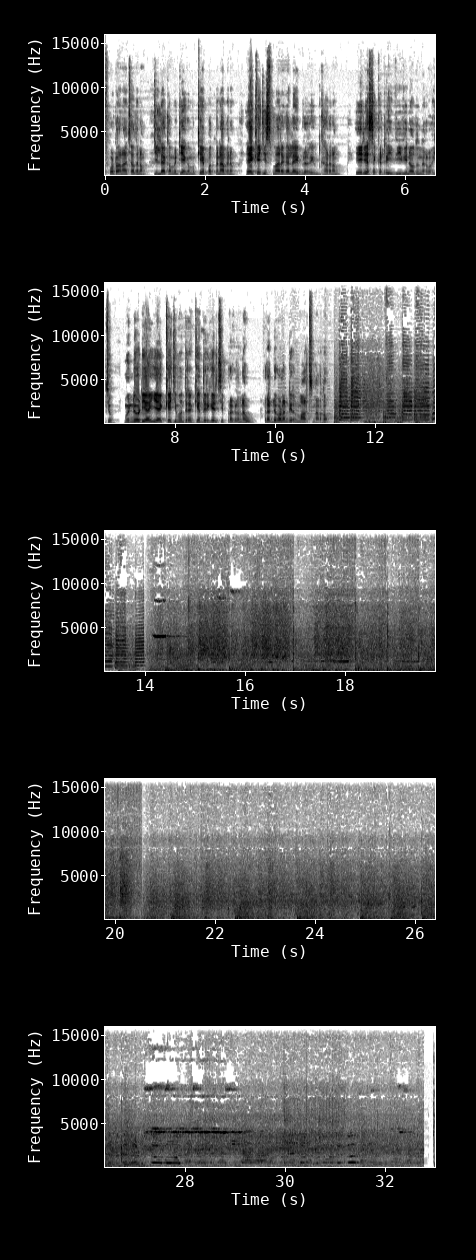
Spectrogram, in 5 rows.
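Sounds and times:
street noise: 11.1 - 32.8
crowd noise: 11.2 - 32.8
traffic noise: 11.2 - 32.8
marching feet on road: 11.6 - 32.8
distant voices: 14.1 - 32.8.

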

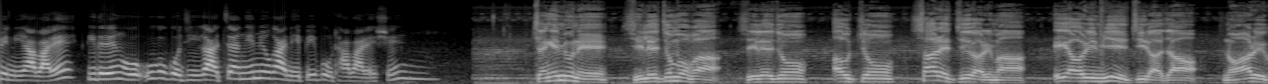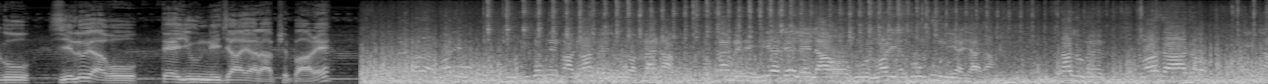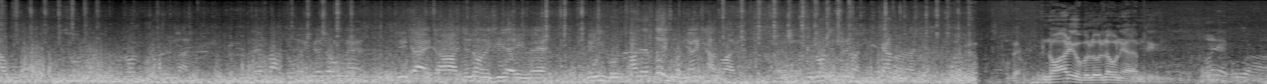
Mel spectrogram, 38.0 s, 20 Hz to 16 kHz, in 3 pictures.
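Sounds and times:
man speaking: 5.3 - 25.6, 26.6 - 34.8
loud low rumble: 16.3 - 35.7.

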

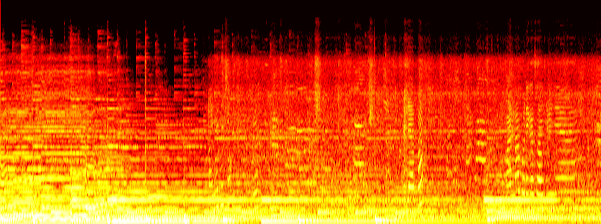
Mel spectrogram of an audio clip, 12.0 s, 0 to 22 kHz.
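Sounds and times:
people talking: 4.2 - 12.0.

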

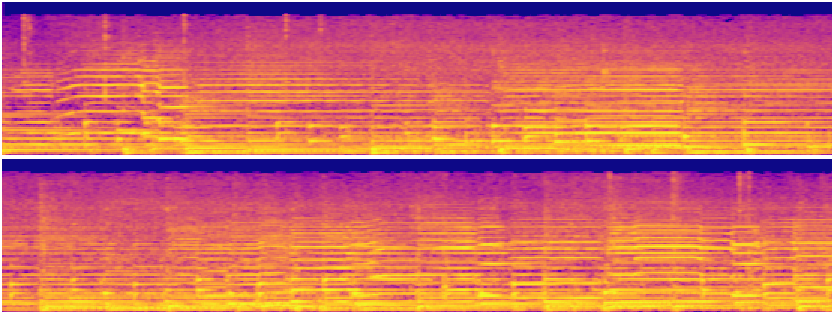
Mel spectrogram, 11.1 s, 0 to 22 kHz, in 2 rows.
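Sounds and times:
plucked and bowed strings music: 0.0 - 11.0.

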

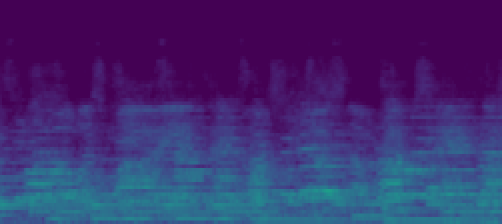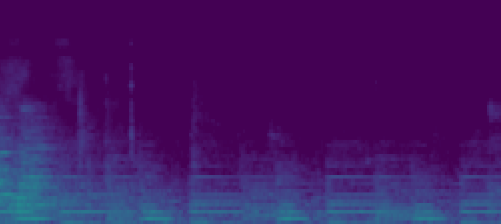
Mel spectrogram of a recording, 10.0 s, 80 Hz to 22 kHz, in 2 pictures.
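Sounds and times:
choir singing in harmony: 0.0 - 6.0.

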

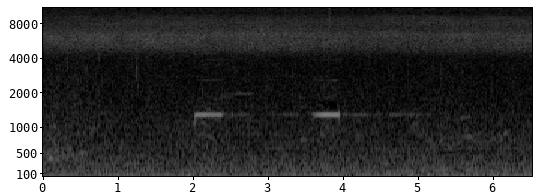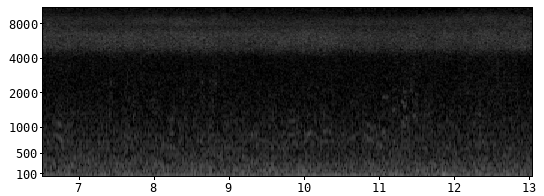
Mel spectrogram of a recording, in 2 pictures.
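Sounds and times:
short electronic beeps: 2.0 - 2.5, 3.6 - 4.1.

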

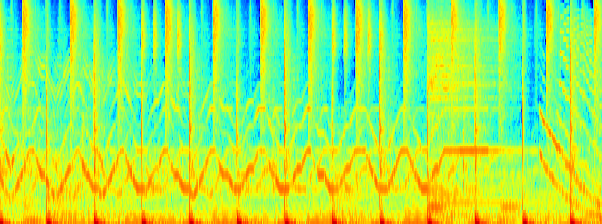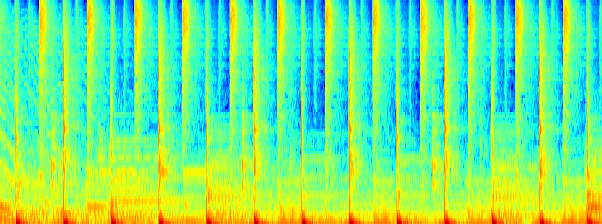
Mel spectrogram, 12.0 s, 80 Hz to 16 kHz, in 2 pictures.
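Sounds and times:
siren-like synth line: 0.0 - 7.2
kick drum beat: 0.0 - 12.0
rising noise sweep: 3.0 - 7.3.

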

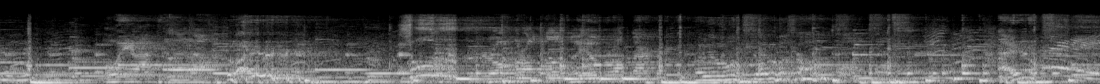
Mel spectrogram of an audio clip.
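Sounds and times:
sustained pitched notes: 0.0 - 11.0.

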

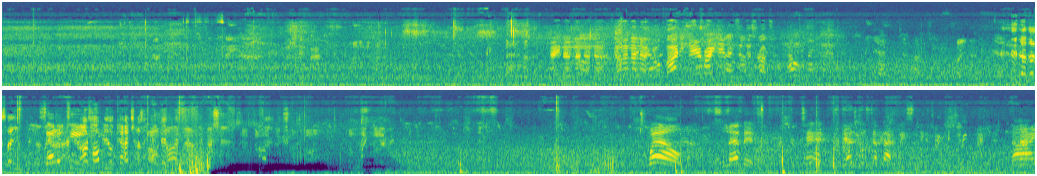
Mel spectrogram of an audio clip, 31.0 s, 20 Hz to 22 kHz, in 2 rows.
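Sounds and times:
steady low rumble: 19.6 - 31.0.

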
